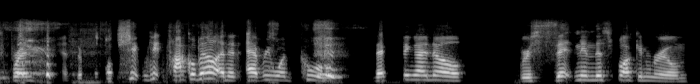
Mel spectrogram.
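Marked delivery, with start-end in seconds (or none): 1.1-2.2 quick, higher-pitched excited question; retold delighted surprise. Fighters offered fast food mid-brawl, retold delighted surprise. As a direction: imitate brawlers instantly won over.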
